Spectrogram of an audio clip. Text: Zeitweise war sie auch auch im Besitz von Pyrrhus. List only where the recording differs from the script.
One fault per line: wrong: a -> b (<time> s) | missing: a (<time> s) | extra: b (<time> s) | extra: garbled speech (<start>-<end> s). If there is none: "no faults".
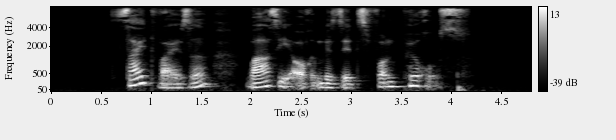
missing: auch (2.6 s)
